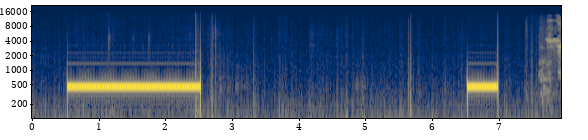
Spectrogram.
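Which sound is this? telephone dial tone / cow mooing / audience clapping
telephone dial tone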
